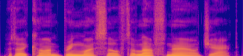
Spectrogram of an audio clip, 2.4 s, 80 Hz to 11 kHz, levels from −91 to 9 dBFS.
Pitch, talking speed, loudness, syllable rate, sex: 110 Hz, 220 wpm, -17 LUFS, 4.5 syllables/s, male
